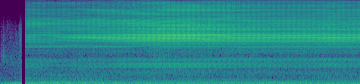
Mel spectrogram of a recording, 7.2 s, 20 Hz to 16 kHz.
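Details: Fisher PC-19R90 15-inch TV, back cover off, works fine otherwise: loud, steady high-pitched rattling buzz pulsing about four times a second from the area near the relay; a failed capacitor near the relay, not the relay itself.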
